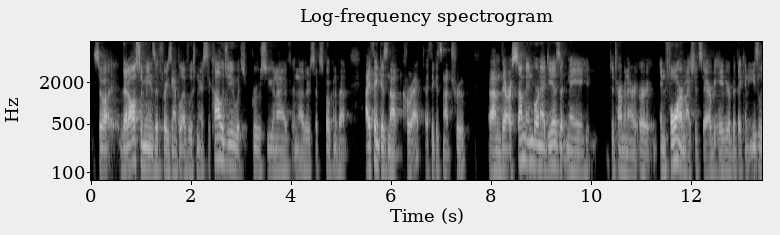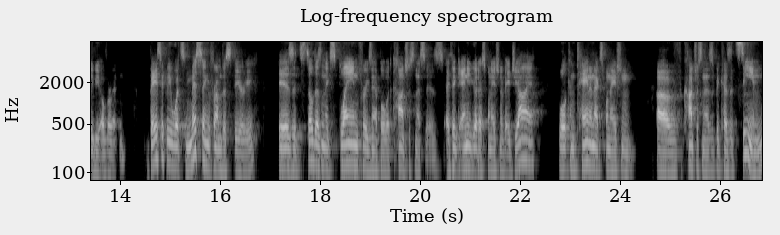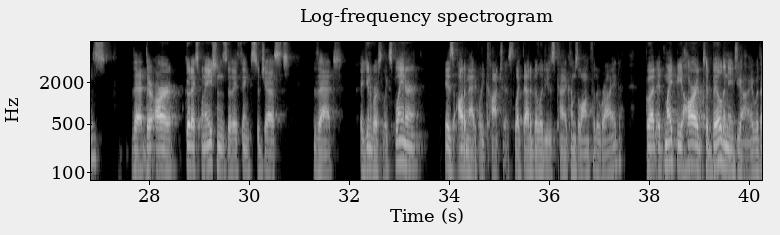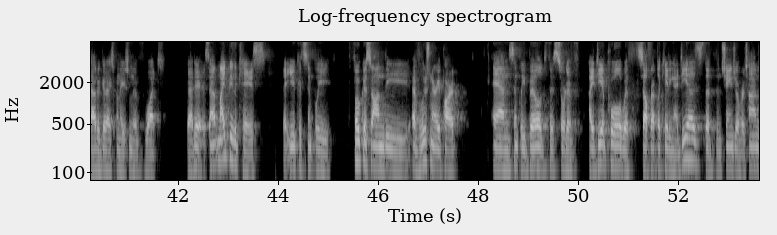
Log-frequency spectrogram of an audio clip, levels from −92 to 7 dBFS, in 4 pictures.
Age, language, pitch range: 20-39, English, 100-120 Hz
